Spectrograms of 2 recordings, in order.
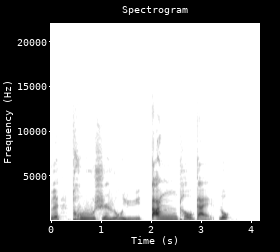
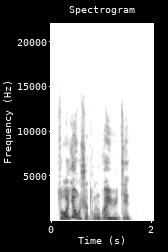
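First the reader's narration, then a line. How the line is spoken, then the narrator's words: Shouted. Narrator (Chinese): 叫道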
